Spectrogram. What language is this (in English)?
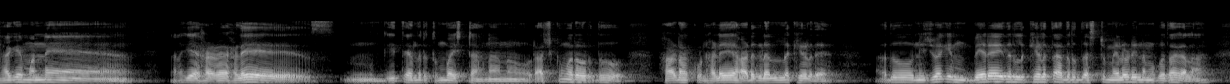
Kannada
